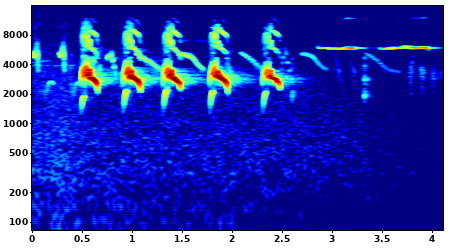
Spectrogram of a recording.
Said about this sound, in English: So we're hearing anecdotes that the birdsong seems to be getting louder in this period when we're in lockdown and so many people are spending more time in their gardens. I don't think it's getting louder,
